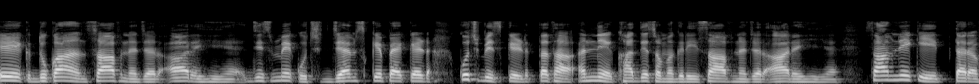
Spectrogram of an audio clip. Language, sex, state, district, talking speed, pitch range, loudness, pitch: Hindi, male, Chhattisgarh, Sukma, 165 wpm, 130-165 Hz, -16 LUFS, 150 Hz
